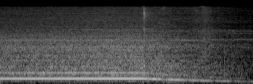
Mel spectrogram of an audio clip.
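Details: 500cc Honda-engined custom pulling tractor that sat unused, powered via jumpers: steady clean motor hum at one pitch, then sliding lower as it spins down; cooling fan runs properly, though starter solenoid doesn't work.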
